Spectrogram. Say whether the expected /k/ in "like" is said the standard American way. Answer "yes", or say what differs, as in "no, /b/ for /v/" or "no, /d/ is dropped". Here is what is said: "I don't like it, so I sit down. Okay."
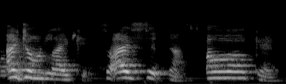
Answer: yes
